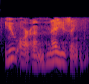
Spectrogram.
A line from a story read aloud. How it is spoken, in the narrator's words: God laughed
